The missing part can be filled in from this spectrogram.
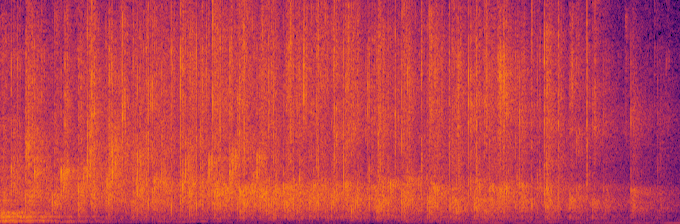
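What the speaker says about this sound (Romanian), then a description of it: "Aplauze, vă rog, pentru categoria junior." Audience at a junior-category award moment of a pageant or contest applauds loudly and continuously, a thick wash of clapping that holds steady before easing off at the end.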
